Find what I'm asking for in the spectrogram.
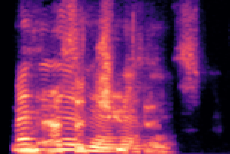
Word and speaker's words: Massachusetts: I can never pronounce that right for some reason. Massachusetts. – Massachusetts. – That's it. What he said.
